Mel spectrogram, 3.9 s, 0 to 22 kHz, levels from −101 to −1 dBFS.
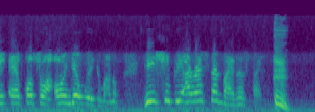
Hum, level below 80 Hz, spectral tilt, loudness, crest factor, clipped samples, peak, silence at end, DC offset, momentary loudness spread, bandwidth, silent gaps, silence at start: none; -58 dBFS; -5.5 dB/octave; -35 LUFS; 16 dB; under 0.1%; -20 dBFS; 0.3 s; under 0.1%; 13 LU; 13 kHz; none; 0 s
